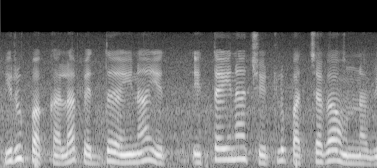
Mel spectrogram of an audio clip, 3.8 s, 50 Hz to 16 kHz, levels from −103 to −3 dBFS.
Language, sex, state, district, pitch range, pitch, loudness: Telugu, female, Telangana, Hyderabad, 170-220 Hz, 195 Hz, -17 LUFS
